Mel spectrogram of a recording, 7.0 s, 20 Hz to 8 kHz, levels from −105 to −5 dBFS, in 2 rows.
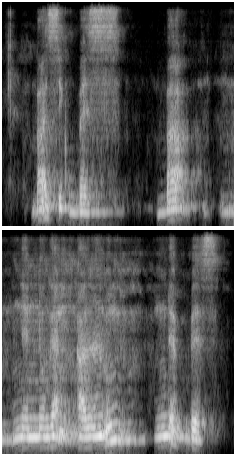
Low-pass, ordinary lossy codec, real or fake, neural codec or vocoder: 7.2 kHz; Opus, 64 kbps; fake; codec, 16 kHz, 4.8 kbps, FACodec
